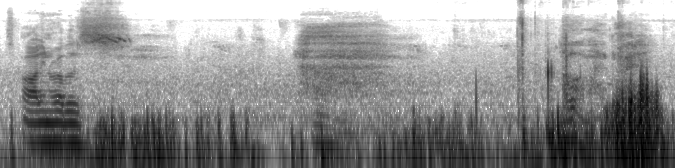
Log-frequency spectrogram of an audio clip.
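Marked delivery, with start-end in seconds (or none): 2.9-5.6 long breathy exhale of despair; real heavy sigh; long grieving sigh. Real, not acted. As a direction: let the whole chest empty out. Grief over ruined trucks.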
